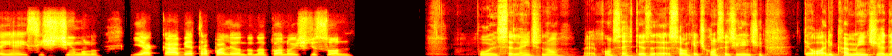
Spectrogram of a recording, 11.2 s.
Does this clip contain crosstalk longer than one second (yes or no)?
no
